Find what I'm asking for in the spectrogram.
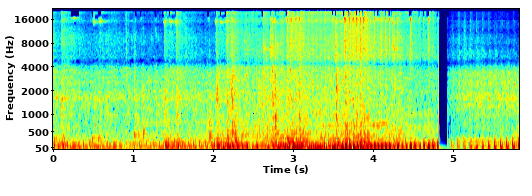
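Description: A Club Car golf cart swapped to a Predator 459 engine with a Honda Grom muffler runs nearby, its loud, chugging exhaust rising as the throttle builds, then dropping back to a rhythmic idle after a brief cut.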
